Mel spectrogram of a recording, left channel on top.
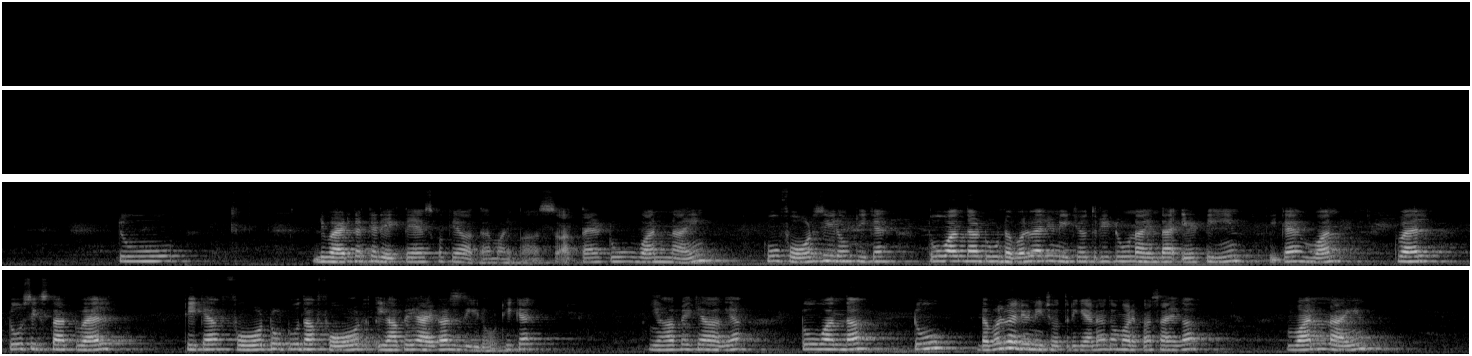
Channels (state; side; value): silent; left; 57 dB below the other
